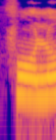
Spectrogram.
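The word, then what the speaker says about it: follow: देखिए एफ को फ पढ़ रहे हैं और ओ को ओ की मात्रा। डबल एल को ल पढ़ रहे हैं और ओ डब्ल्यू को ओ की मात्रा। तो फॉलो हो गया।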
